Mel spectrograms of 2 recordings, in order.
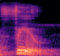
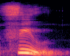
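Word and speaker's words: few: ठीक है ना फे नहीं पढ़ना है फे क्या पढ़ना है फ्यू इसको एम ई डब्लू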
